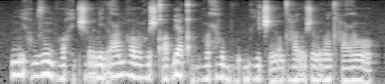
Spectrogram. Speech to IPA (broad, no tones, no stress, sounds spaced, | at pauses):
m i h ɔ̤ m z ũ bʱ ɔ h i̤ ʔ ʃ ɔ̤ r l i r ʕ ɔ m ɦ ɔ l ɔ̃ ɦ u ʃ qʼ ɔ ɓ e i̯ qʼ ɔ̤ bʱ ɔ̃ ħ ɔ̤ u̯ bʱ u ʔ bʱ i t͡ʃʼ ẽ r ə̃ tˤ ɦ ɔ r ʃ ɔ̃ r l ẽ tˤ h u ʕ ɔ̃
